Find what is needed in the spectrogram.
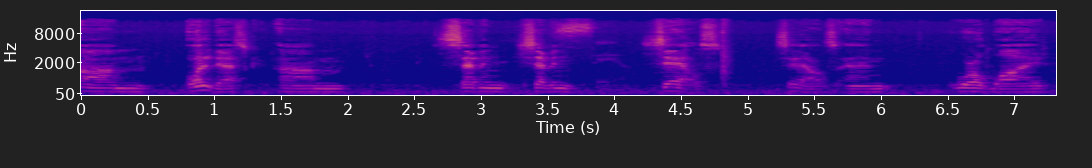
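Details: Man with a stroke 10 years ago that limits his communication and use of his right side; he relies on his wife to express basic needs. Aphasia.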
